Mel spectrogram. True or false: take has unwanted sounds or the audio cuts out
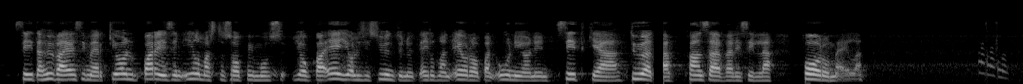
true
